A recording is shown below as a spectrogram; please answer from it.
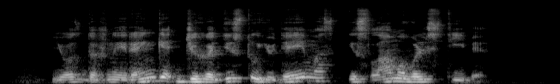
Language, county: Lithuanian, Vilnius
